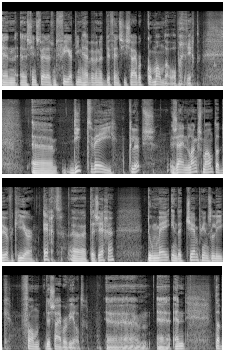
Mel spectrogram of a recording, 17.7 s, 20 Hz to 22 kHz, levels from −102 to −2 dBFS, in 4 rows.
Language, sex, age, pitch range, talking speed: Dutch, male, 50-69, 100-125 Hz, 130 wpm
